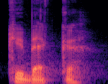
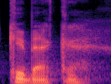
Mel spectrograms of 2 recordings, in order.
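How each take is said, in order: Both takes have the same delivery.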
